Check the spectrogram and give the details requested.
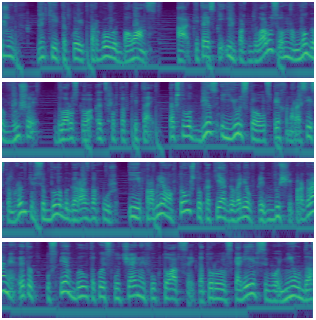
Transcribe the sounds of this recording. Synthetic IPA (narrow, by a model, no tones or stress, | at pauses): ʐɨn | nʲekʲɪjt̪ɐko̞jt̪ɐrɡo̞vɨjbɐlˠans | a̰kʲɪt̪ajskʲɪjʔimpərt̪bʲɪlˠɐɾusʲo̞nːɐmno̞ɡəvɨʂɨ̰ | bʲɪlˠɐɾuskəvə̰ʔɛkspərt̪əfkʲɪt̪a̰jt̪akʂt̪ovo̞t̪̚bʲɪzɪjulʲskəvəʊspʲe̞xənə̰ɾɐ̰sʲijskəmrɨnkʲɪfsʲobɨlˠəbɨɡɐɾazd̪əxuʐɨipɾɐblʲe̞məft̪o̞mʂt̪o̞kakjaɡəvɐɾʲilˠfpɾʲɪd̪ɨd̪uɕːɪ̰jpɾɐ̰ɡɾamʲːɪ̰ʔɛt̪ət̪ʊspʲe̞xbɨlˠt̪ɐko̞jslˠʊt͡ɕæjnəjflˠʊkt̪ʊat̪sɨ̰ɪ̰kɐt̪o̞ɾʊjʊskɐɾʲejəfsʲɪvo̞nʲeʊd̪a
